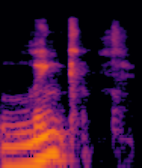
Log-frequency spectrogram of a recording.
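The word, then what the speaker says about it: LingQ: One app which I have particularly found to be useful is an app called Link. It's spelt Ling, and then it has the letter Q afterwards.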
